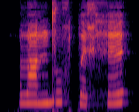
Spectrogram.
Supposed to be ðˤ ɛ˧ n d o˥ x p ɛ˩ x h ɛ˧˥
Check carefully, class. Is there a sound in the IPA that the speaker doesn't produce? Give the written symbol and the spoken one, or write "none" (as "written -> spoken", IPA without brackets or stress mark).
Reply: none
